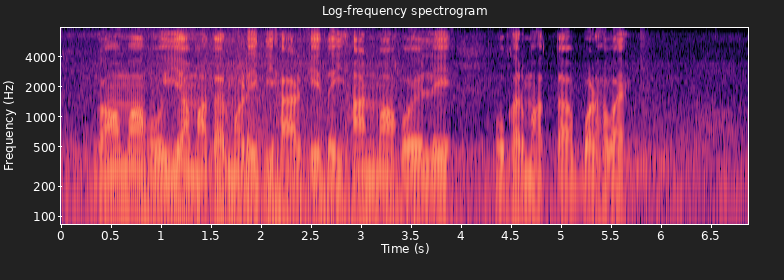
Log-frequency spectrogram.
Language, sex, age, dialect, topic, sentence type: Chhattisgarhi, male, 18-24, Western/Budati/Khatahi, agriculture, statement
